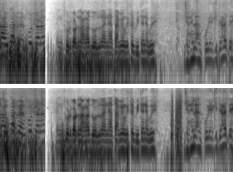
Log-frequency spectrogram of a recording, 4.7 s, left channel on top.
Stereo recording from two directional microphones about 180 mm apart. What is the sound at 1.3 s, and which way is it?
Speech, centre (ahead or behind).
